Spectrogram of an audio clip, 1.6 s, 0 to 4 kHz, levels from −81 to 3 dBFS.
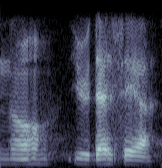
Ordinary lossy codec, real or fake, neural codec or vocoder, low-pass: AAC, 32 kbps; real; none; 3.6 kHz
